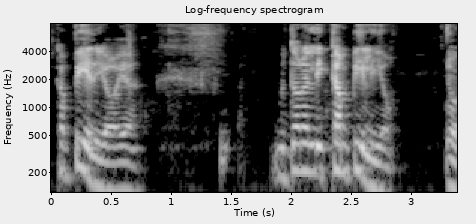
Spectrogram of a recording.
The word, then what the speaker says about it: Campiglio: In which country is the ski resort of Madonna di Campiglio? Is that right? Campiglio, yeah.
